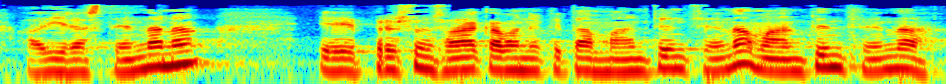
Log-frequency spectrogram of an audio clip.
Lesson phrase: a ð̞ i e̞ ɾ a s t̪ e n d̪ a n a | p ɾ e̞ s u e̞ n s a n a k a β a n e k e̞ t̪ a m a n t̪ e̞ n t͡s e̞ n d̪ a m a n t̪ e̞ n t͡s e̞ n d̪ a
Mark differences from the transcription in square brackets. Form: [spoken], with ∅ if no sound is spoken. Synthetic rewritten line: a ð̞ i e̞ ɾ a s t̪ e n d̪ a n a | p ɾ e̞ s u e̞ n s a n a k a β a n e k e̞ t̪ a m a n t̪ e̞ n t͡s e̞ n d̪ a m a n t̪ e̞ n t͡s e̞ n d̪ a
